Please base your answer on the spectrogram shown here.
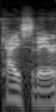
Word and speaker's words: quesadilla: Quesadilla, it's pronounced quesadilla.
